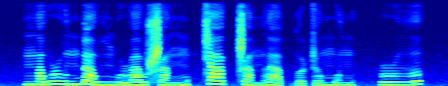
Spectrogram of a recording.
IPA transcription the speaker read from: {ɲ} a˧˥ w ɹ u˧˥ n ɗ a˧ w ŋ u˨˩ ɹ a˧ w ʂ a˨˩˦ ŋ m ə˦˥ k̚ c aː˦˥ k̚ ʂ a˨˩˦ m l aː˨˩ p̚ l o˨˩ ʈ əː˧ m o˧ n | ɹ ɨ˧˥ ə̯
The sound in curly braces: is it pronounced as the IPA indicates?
no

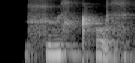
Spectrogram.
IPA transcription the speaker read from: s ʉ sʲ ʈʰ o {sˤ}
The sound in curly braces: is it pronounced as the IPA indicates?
no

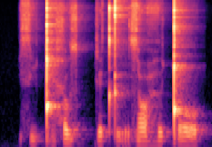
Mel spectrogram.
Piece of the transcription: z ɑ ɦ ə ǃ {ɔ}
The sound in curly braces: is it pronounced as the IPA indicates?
yes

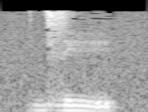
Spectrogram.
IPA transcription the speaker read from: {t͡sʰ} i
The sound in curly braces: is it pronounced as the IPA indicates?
no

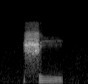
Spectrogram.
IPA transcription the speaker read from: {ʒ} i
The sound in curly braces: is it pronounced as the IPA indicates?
no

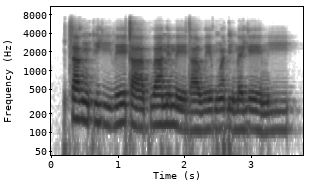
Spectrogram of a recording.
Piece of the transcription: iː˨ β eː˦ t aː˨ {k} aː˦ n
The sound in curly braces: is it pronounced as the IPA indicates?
no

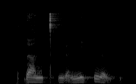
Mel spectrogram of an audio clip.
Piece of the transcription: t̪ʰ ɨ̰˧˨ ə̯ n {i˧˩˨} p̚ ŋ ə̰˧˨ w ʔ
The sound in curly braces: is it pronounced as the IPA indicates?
no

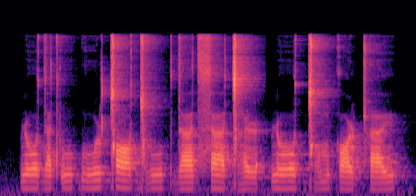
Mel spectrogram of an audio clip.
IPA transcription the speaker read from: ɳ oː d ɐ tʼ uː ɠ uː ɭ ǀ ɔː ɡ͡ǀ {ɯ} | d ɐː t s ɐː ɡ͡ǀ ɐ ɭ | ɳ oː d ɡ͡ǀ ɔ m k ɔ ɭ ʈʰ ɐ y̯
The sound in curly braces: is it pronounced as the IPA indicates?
no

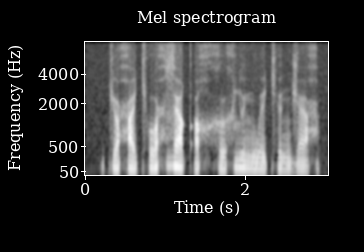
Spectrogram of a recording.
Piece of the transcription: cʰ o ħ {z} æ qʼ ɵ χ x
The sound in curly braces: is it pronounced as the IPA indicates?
yes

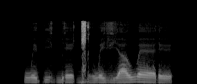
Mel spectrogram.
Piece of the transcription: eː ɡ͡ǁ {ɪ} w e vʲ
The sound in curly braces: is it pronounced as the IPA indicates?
yes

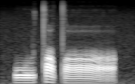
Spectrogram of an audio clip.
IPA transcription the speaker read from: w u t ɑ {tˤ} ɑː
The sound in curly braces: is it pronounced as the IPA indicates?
yes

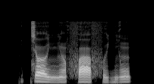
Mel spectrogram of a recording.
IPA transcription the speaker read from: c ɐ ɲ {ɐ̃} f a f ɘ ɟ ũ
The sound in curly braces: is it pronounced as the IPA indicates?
yes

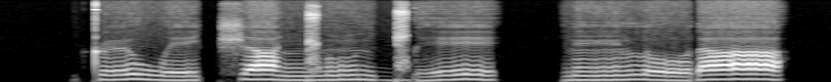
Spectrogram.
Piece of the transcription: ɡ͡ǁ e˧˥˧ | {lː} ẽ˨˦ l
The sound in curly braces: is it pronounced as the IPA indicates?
no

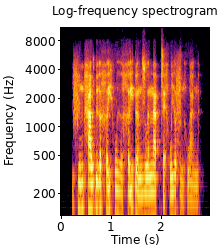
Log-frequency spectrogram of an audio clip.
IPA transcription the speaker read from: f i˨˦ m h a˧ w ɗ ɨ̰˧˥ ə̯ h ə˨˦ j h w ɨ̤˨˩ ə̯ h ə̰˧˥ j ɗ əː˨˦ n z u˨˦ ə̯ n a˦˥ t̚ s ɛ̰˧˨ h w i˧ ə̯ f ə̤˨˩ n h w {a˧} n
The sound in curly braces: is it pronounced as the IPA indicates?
no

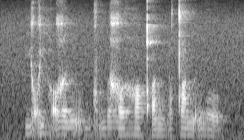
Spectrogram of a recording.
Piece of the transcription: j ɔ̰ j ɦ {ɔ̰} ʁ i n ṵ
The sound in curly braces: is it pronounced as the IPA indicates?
yes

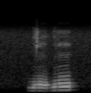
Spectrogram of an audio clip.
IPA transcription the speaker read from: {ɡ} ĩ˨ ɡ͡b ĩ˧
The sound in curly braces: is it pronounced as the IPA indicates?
yes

